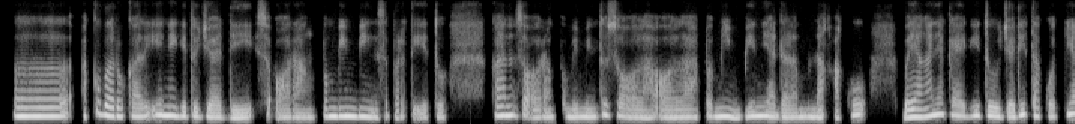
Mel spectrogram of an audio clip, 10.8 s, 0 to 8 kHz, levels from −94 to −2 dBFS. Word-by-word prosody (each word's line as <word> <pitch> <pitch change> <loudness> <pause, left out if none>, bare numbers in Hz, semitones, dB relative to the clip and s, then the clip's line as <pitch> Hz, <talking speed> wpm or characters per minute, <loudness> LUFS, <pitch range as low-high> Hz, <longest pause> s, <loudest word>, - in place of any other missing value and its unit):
eee, 205 0 +4 0.2
aku 205 +7 -8
baru 205 -2 +4
kali 210 0 -1
ini 225 - +5
gitu 100 - 0
jadi 95 -1 0
seorang 90 0 -4
pembimbing, 200 -1 +3
seperti 175 +3 -8
itu. 90 - -5 0.5
Kan 220 +1 +3
seorang 95 +1 -2
pembimbing 195 0 +1
tuh 245 - +1
seolah-olah 90 - -2
pemimpin 200 0 +2
ya - - +2
dalam 95 0 0
benak 95 -2 0
aku, - - -3 0.4
bayangannya 195 +7 +4
kayak 225 -2 -1 0.2
gitu. - - -1 0.2
Jadi 95 +6 +1
takutnya, 210 +5 -2
190 Hz, 145 wpm, -23 LUFS, -, 0.5 s, ini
